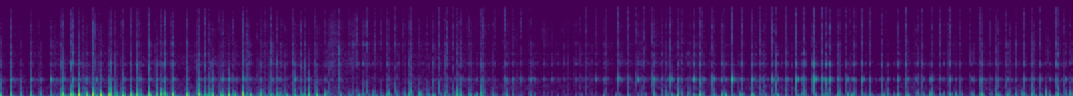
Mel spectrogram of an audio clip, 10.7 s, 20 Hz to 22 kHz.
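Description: A long, hollow, empty cardboard paper towel tube is tapped rhythmically and rapidly with the fingertips. It gives short, deep, hollow thuds with a faint tonal resonance around 700 Hz. The tapping is strongest at the start, softens and nearly fades mid-clip, then resumes steadily to the end.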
